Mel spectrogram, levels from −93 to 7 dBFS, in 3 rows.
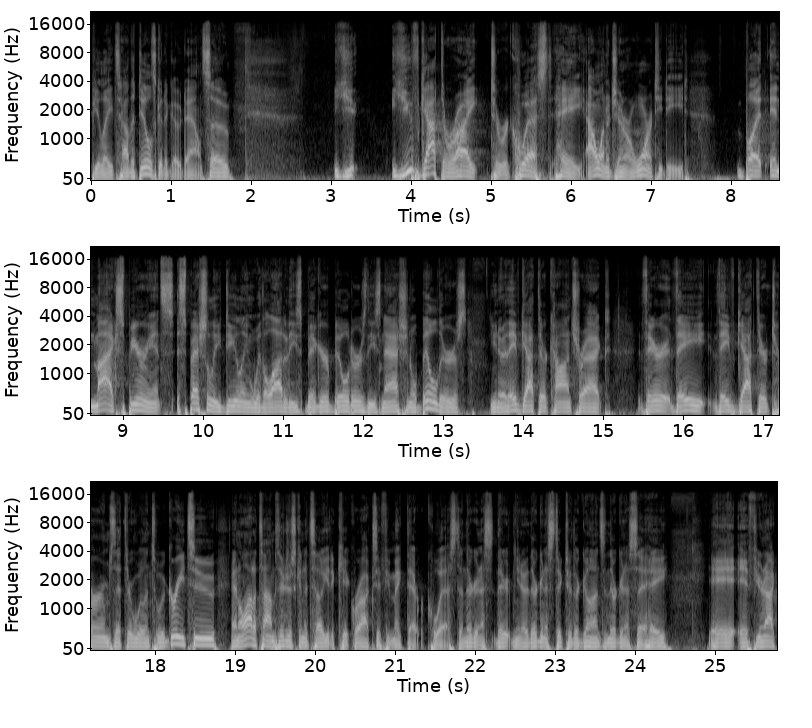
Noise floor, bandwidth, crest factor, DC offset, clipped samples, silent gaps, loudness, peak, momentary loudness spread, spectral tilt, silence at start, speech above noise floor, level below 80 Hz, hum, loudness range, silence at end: -55 dBFS; 17 kHz; 12 dB; under 0.1%; under 0.1%; none; -28 LUFS; -14 dBFS; 6 LU; -6 dB/octave; 0 s; 28 dB; -36 dBFS; none; 3 LU; 0 s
